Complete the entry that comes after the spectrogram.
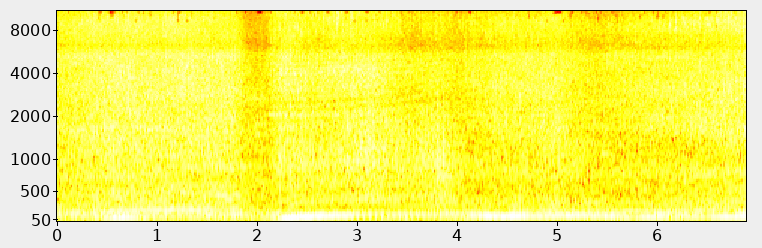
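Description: Demolition derby cars' V8 engines running and revving hard, their pitch rising and falling, with another engine note climbing about two seconds in.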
